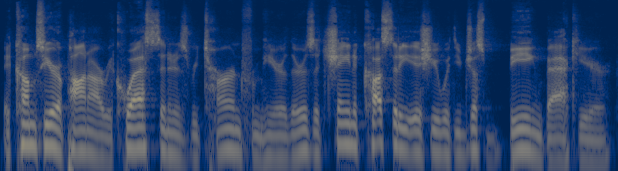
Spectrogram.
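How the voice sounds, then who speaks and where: A man's voice: fairly low pitch, moderate pace, lightly acted. Man acting an exasperated, berating police detective. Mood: angry scolding. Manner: profane, berating, forceful rhetorical questions. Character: exasperated, angry male police detective, scolding and resigned.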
